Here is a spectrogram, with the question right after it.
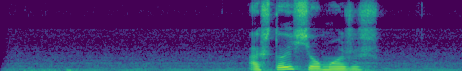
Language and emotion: Russian, neutral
